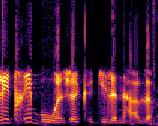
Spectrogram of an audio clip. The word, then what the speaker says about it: Gyllenhaal: En tout cas, vous avez évidemment vu le film Prince of Persia, Les Sables du Temps, avec Jake Gyllenhaal, car il faut prononcer Gyllenhaal et non pas Gyllenhaal comme je l'ai fait hier ou avant-hier.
